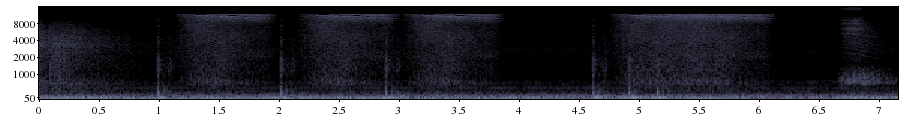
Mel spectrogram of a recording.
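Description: Soft interface clicks sound as menu selections change, each followed by a brief airy swish.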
